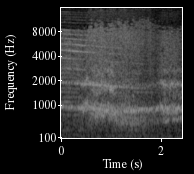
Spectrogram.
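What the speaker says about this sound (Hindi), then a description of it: "पुलिस की एक वैन उधर से गश्त लगाती हुई निकली और उसके सामने आकर रुकी।" A police van on patrol screeching to a stop, a sustained high tire squeal lasting about two seconds at close range with no voices, used as a story sound effect.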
